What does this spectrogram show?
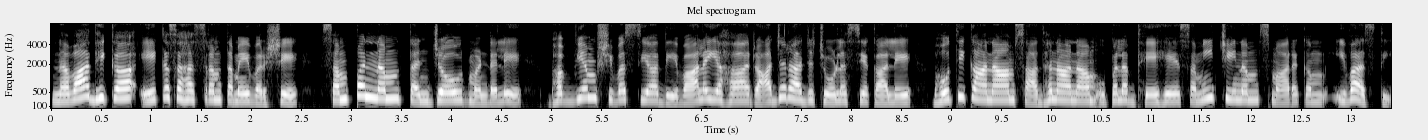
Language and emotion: Sanskrit, neutral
